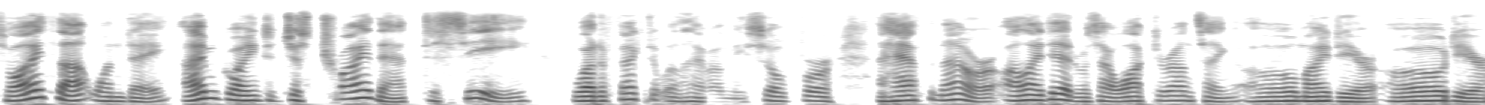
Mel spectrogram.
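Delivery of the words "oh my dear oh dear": put-on mournful voice, much slower. Recalling their own experiment of walking around repeating it, in a put-on mournful voice. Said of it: "in a very mournful kind of voice".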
